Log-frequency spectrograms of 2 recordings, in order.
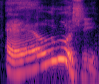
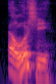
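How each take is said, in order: First: Very slow and high, each syllable stretched long; drawn-out El Wushy call. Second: Said in the usual way. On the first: Pretend. Streamer performing the El Wushy call chat asked for, slow and high. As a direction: croon the name out slowly like a summons. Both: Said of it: "I guess I'll do it".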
